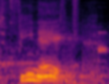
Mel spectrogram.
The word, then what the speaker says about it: fine: After you go back, stop at the fine sign, which is pronounced feenay, which is Italian for end.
